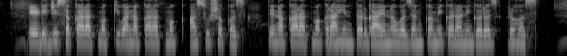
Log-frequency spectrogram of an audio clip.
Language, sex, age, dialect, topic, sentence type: Marathi, female, 25-30, Northern Konkan, agriculture, statement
